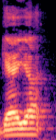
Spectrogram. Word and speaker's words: Galliard: Is it Galliard? Galliard. Galliard, okay. I Galliard. thought the L's were pronounced with a Y. It's just like it looks.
